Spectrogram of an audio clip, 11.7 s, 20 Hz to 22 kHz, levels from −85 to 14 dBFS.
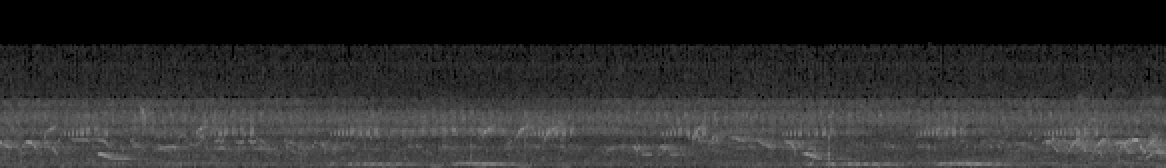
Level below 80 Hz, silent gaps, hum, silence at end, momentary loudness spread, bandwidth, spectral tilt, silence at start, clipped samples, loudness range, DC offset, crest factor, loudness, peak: under -90 dBFS; none; none; 0 s; 5 LU; 16.5 kHz; 2.5 dB/octave; 0 s; under 0.1%; 1 LU; under 0.1%; 18 dB; -36 LUFS; -20 dBFS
